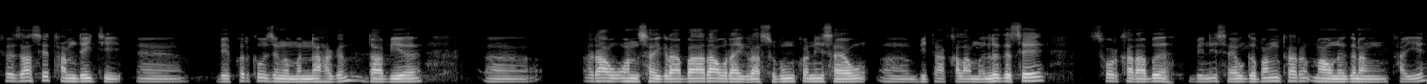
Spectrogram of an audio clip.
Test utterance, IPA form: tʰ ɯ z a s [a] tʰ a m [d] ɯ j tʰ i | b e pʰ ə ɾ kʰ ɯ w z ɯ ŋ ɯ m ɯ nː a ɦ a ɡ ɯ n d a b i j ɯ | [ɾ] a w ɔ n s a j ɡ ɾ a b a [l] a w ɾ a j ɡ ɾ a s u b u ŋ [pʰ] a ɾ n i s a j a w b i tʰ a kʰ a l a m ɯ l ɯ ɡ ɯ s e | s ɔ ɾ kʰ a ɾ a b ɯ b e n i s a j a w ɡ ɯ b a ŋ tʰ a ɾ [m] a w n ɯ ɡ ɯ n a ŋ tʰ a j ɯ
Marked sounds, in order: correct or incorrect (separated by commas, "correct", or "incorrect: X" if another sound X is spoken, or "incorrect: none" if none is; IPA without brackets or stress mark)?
incorrect: e, correct, correct, incorrect: ɾ, correct, correct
